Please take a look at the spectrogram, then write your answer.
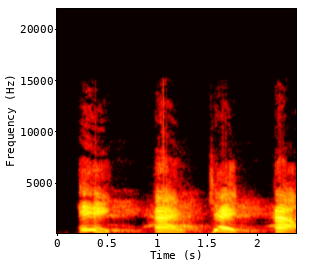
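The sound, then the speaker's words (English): A crowd at Borgata shouts an Eagles team cheer in unison, spelling out E-A-G-L-E-S in loud, drawn-out syllables in a steady rhythm, each shout rising and falling in pitch. “Go Eagles, and we're going to do an Eagles cheer”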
